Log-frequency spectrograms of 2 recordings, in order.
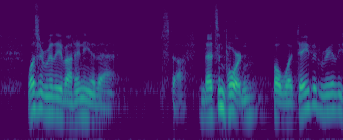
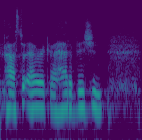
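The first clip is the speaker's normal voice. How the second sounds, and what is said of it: Poor imitation of a man's accent. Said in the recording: “I'm trying to do his accent. I'm terrible at it.”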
